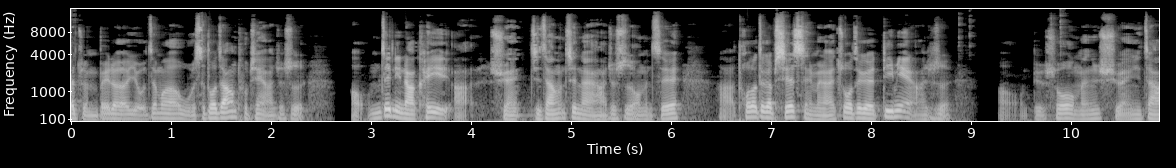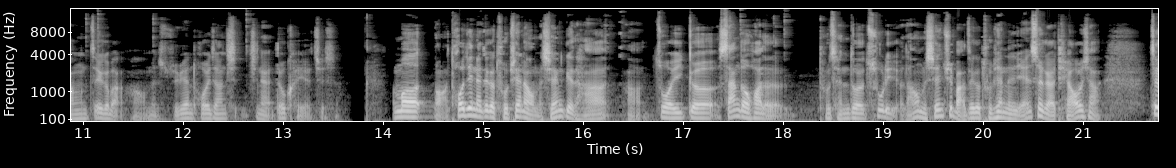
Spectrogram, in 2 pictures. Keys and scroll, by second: 13.8 Return.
